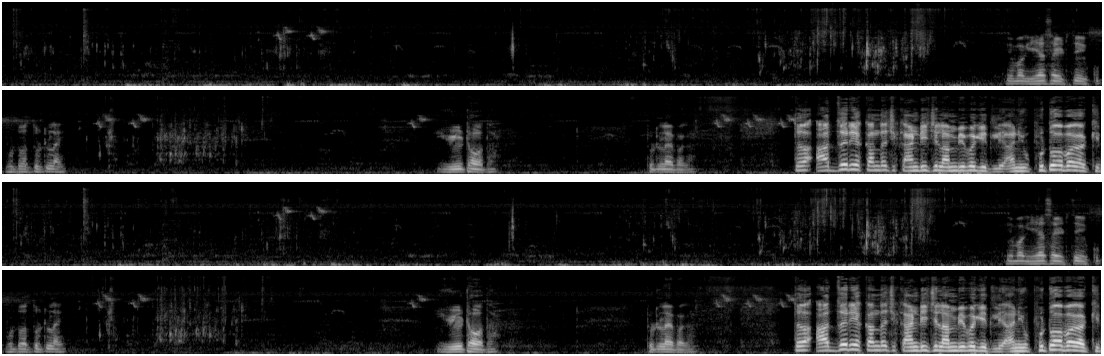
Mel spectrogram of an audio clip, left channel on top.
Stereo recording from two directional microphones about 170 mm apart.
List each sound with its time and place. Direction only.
8.0 s liquid: centre (ahead or behind)
10.0 s speech: 30° right (ahead or behind)
15.4 s speech: 65° right (ahead or behind)
17.4 s speech: 65° right (ahead or behind)
18.9 s speech: 80° right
